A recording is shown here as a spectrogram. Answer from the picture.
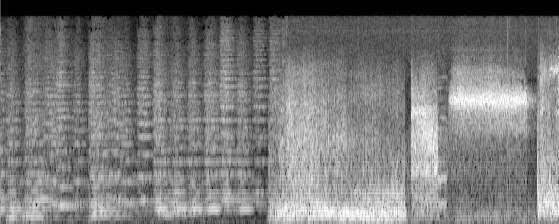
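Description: A Portuguese-language tokusatsu TV theme song intro from the show Changeman opens with a bright, sustained synth-and-brass melody, then breaks into loud roaring blasts of explosion-like noise topped by a piercing high whine. No voices are heard.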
